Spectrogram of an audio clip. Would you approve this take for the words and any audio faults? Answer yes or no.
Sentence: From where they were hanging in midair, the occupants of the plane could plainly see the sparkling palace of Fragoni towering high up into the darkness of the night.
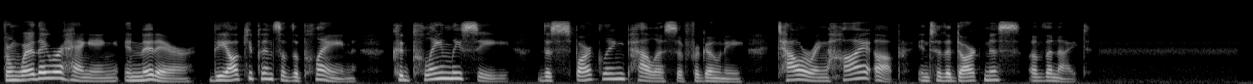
yes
